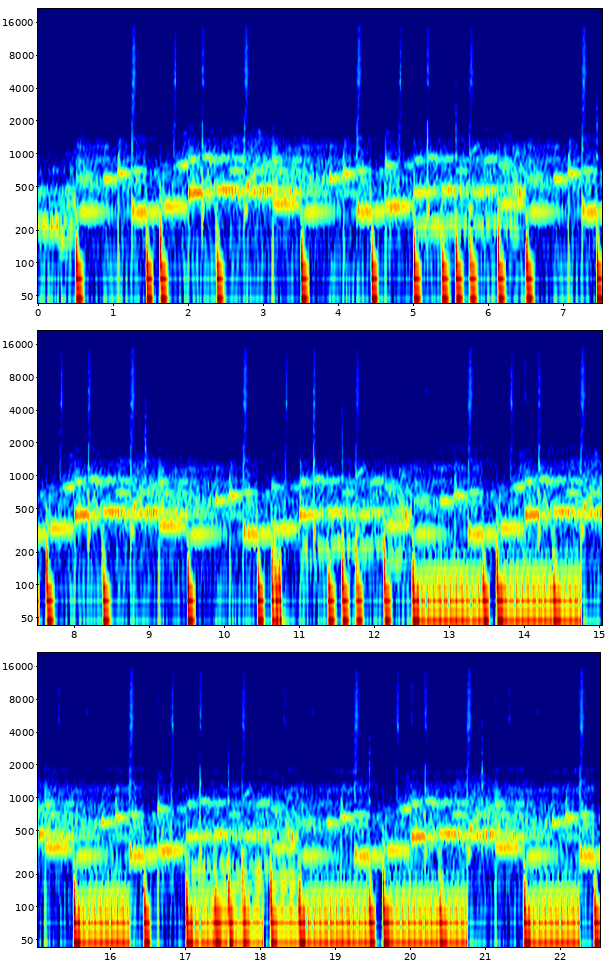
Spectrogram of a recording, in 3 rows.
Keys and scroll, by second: 11.3 ctrl+-, 12.8 ctrl+-, 15.2 ], 16.3 ], 17.1 ctrl+-, 18.3 ctrl+-, 21.9 ].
